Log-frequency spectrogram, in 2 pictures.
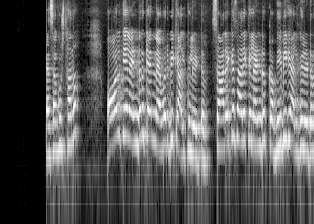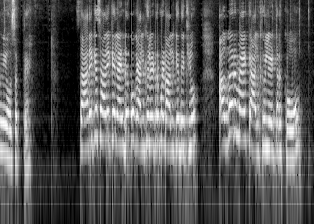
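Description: A young woman speaks clearly into a close microphone, explaining.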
